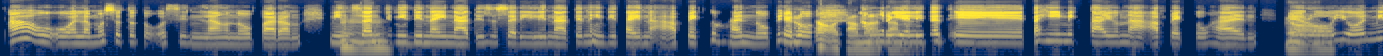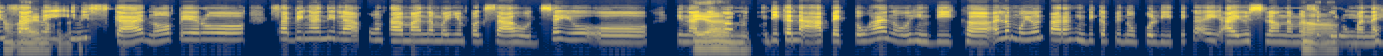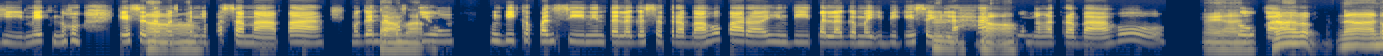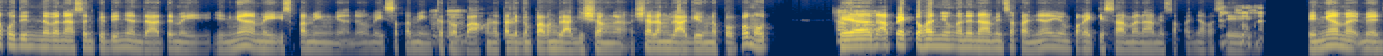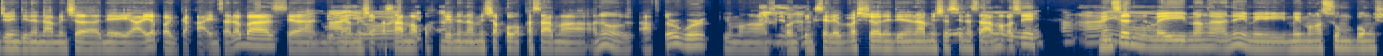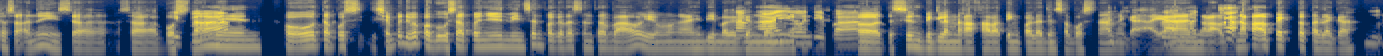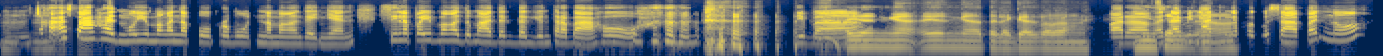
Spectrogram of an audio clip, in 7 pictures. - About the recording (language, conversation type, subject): Filipino, unstructured, Ano ang nararamdaman mo kapag hindi patas ang pagtrato sa iyo sa trabaho?
- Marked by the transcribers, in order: laughing while speaking: "pero"; laughing while speaking: "no?"; laughing while speaking: "Oo nga"; laughing while speaking: "magagandang"; laugh; chuckle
